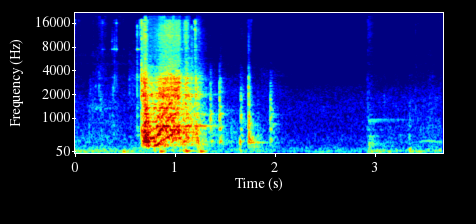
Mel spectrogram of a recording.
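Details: Giant Mow 48" walk-behind zero-turn mower after fixing crossed key-switch wire: short burst of starter cranking, a few sputters, then quiet; starter now engages properly. Owner still investigating a smoking issue.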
